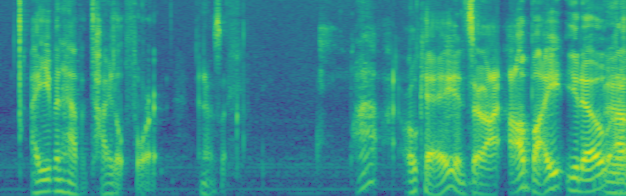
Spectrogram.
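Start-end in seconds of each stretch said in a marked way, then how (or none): 0.3-1.7 put-on weighty, serious, dramatic delivery, quiet. Retelling how a colleague pitched a title, turning serious mid-talk: imitating Val getting serious. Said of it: "he looks at me like he's getting serious".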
